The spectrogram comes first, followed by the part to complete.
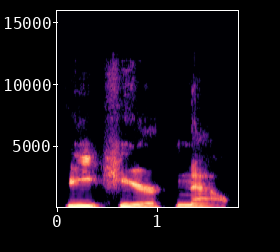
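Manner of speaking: very slow, hushed plea to the sky; short prayer. Retold or imitated. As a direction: stretch each word out like a desperate prayer. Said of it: "it came out just like this".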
